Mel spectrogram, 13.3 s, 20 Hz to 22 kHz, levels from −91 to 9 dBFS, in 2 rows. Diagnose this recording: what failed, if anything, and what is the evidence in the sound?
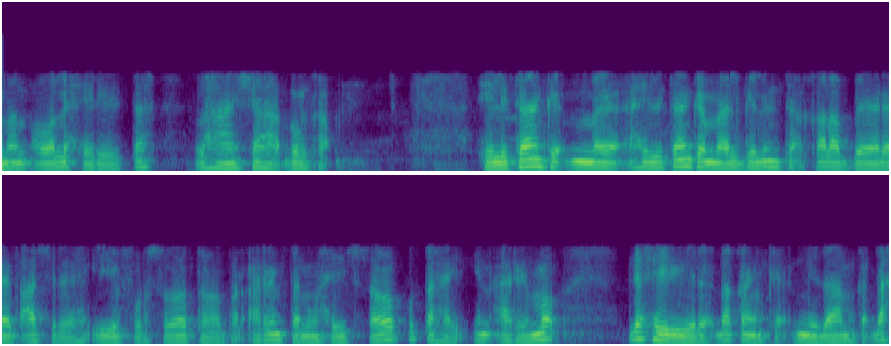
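A buzzy, gravelly roughness runs through the whole recording with nothing above 4 kHz: the GSM full-rate codec at the codec stage, whose coarse pulse-driven excitation at 13 kbps plainly degrades the speech.

A brief squawking, gargling burst from 12.30 to 12.37 s is GSM bit errors on the radio link, where corrupted filter, pitch and gain values distorted what fits about three decoded frames.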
